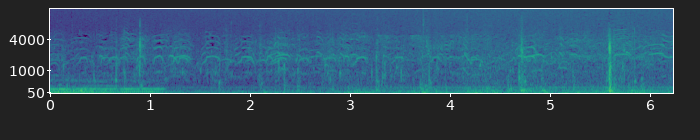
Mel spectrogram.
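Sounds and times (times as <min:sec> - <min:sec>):
low engine rumble: 0:00.0 - 0:01.2
shorebird colony calling at a rookery on Green Island in the Laguna Madre: 0:00.0 - 0:06.2.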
